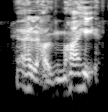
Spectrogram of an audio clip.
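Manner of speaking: loud, delighted hello to a passing dog; greeting a dog. Real, not acted. Greeting a bouncy dog on his walk, loud and delighted. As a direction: cheerfully call out to the big dog.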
